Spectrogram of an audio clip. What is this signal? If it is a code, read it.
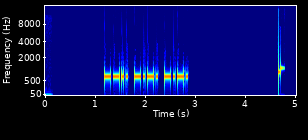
Morse code, heard as a keyed tone, about 28 wpm, 700 Hz. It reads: ZCC
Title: USA Call Sign Postfixes - 3 Letters 28wpm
